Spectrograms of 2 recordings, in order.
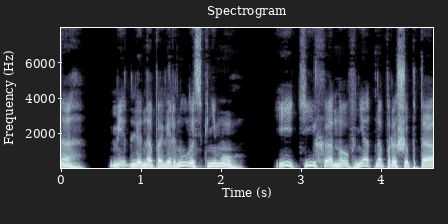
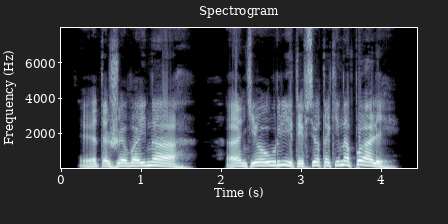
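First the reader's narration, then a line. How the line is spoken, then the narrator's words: Loud cry. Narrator (Russian): громко вскричал Вадим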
